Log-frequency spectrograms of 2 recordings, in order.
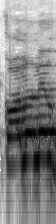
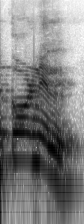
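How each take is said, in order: First: কলোনেল with an extra "lo" syllable, ko-lo-nel; wrong pronunciation. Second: Said in the usual way. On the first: Shown as a demonstration. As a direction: say কলোনেল in three syllables, as misspelt. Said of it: "তো আপনি উচ্চারণ করেন না". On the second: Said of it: "আপনি বলেন কর্নেল".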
